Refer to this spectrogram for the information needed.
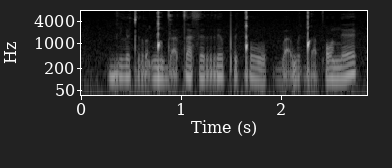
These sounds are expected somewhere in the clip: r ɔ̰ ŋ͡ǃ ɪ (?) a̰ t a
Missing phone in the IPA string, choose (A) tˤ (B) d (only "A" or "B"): B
